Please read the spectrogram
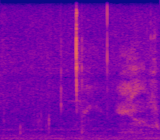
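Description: A quiet pause between sung lines: faint room tone with a soft breath and a small click about a second in.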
